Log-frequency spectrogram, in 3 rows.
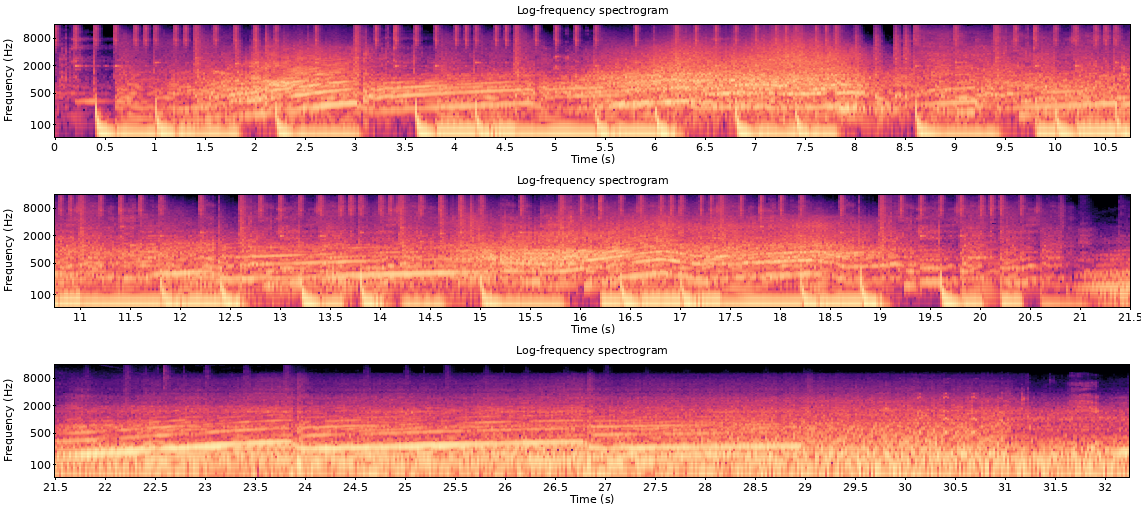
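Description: Audi RS3 saloon's tuned turbocharged five-cylinder engine pulling hard through the gears, its pitch rising through each gear and dropping back at every upshift. For about the first twenty seconds electronic music with a heavy bass beat plays over it; then the music stops and the engine carries on alone through several more upshifts.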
